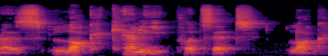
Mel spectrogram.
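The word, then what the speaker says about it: Loch: lock Kelly puts it lock like the links in Scotland l-o-c-h Kelly well you know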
